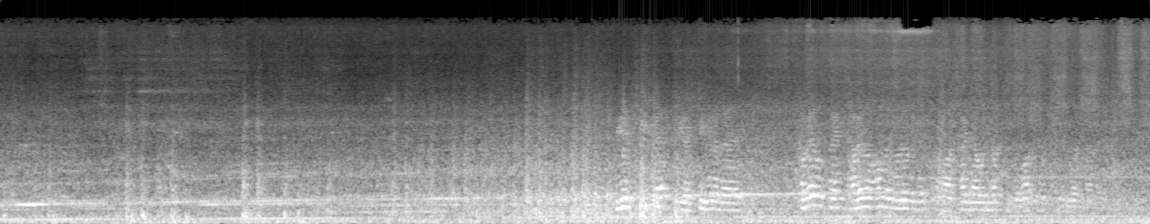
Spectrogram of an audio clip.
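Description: An electric train rumbles slowly along the tracks.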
